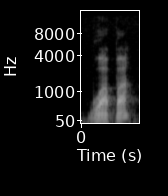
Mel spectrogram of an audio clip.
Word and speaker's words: guapa: For example, when we have A, guapa, we pronounce the U.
